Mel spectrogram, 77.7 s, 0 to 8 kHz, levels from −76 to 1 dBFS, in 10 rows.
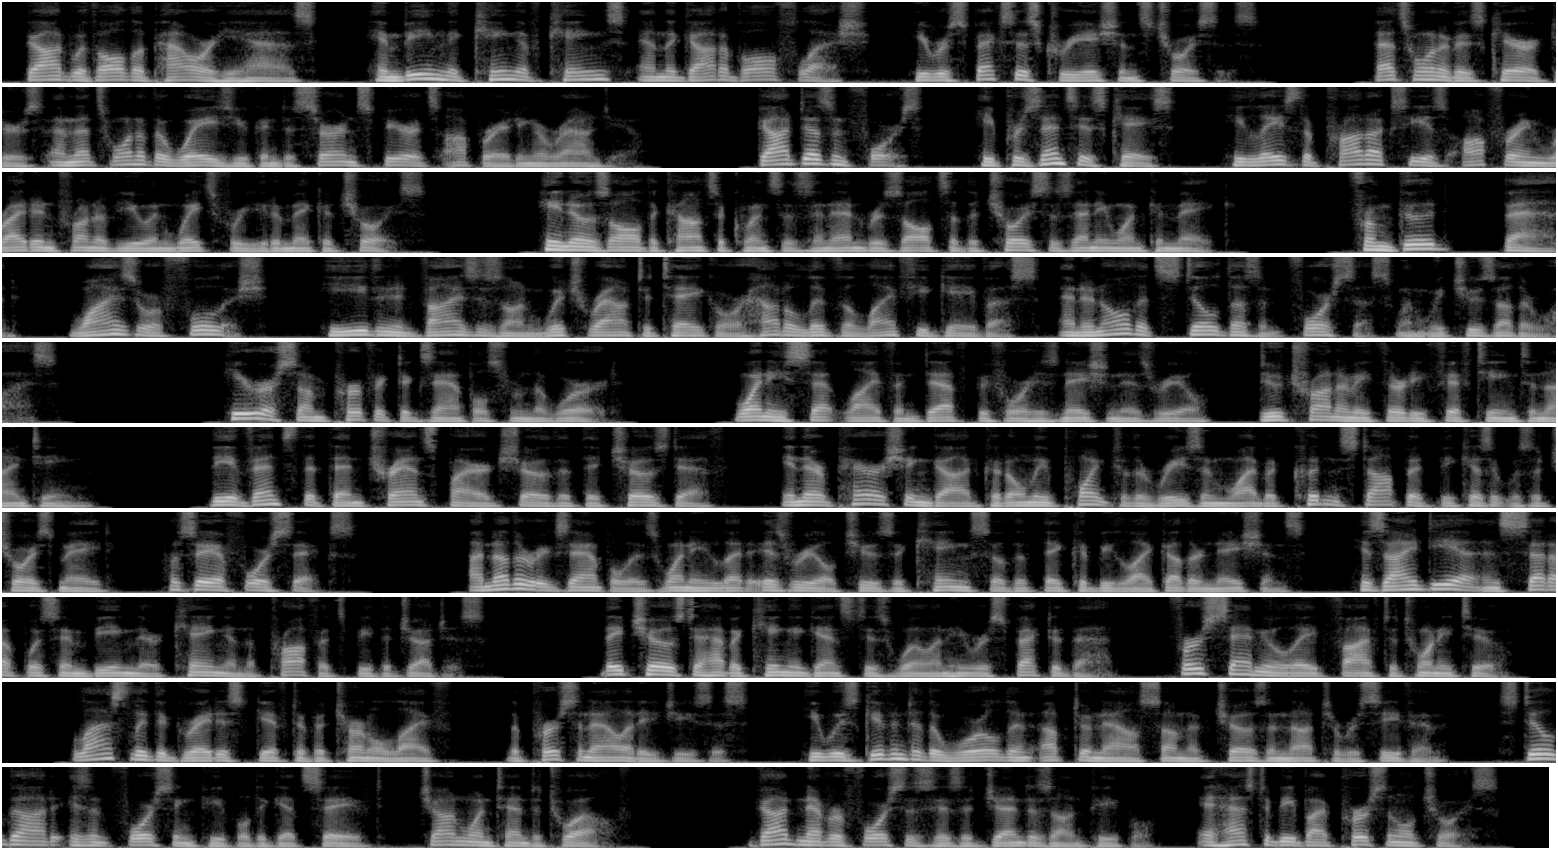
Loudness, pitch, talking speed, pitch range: -25 LUFS, 100 Hz, 215 wpm, 90-120 Hz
